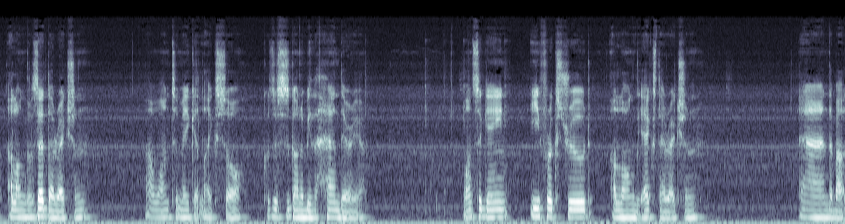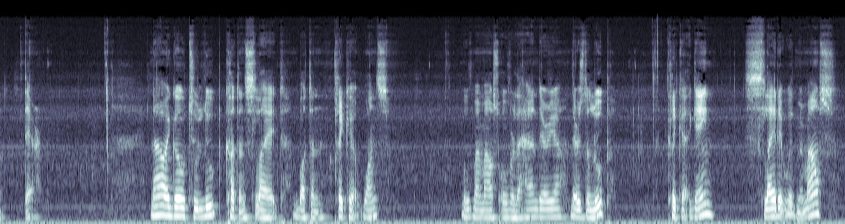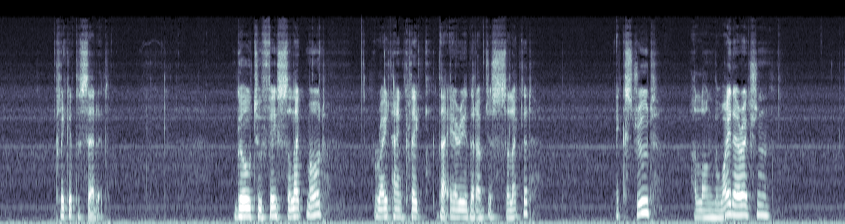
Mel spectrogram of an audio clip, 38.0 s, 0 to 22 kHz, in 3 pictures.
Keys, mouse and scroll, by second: 0.7 z, 4.5 click, 5.5 middle click, 6.7 shift+middle click, 7.3 shift+middle click, 8.1 e, 9.7 x, 13.1 click, 18.4 click, 22.8 click, 26.2 click, 30.1 click, 31.7 right click, 32.6-33.7 middle drag, 33.7 scroll up 1, 34.8 e, 36.6 y.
